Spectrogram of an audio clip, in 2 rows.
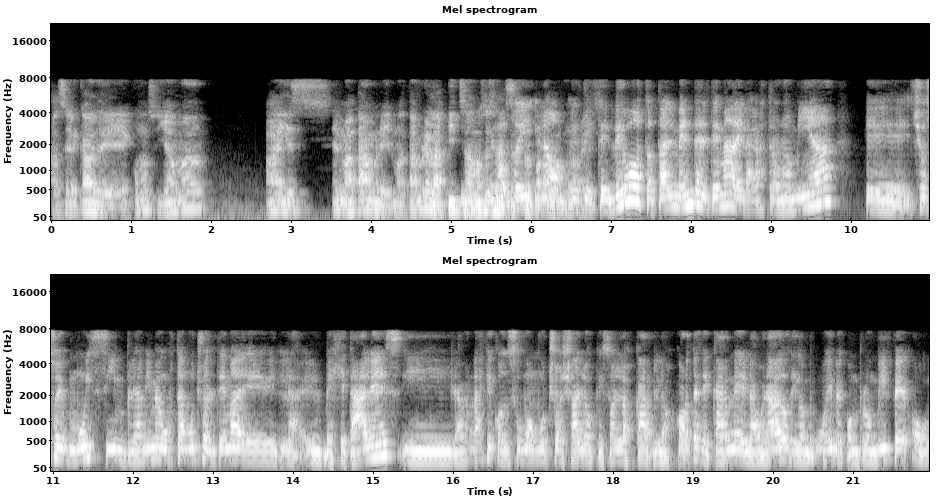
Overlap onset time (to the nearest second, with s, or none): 5 s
